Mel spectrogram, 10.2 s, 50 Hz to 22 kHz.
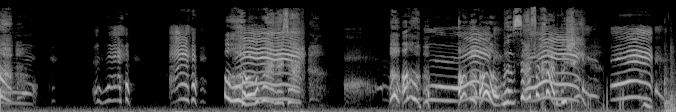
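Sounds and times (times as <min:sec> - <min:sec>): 
steady low hum: 0:00.0 - 0:10.1
baby crying: 0:02.6 - 0:04.6, 0:05.2 - 0:10.0.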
